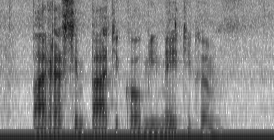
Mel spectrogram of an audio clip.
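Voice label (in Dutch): "parasympathicomimeticum", Dutch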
